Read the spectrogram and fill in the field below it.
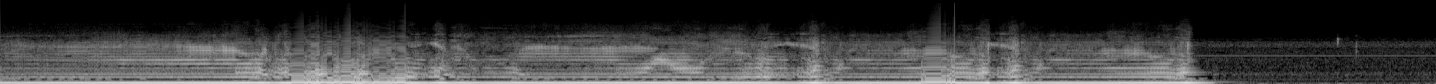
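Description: From 2.92 to 4.05 s, and again from 9.22 to 9.55 s, there is robotic sound from repeated short buffers. New audio was likely reaching the player too slowly, so it covered each gap by replaying the last 10 ms chunk over and over while the real material was skipped. Because that chunk recurs 100 times a second, the sound takes on a fixed, metallic 100 Hz buzz. Roughly 70% of each stretch is repeated, and only a rough outline of the underlying sound comes through.

From 9.85 to 11.85 s, a stream segment is repeated. The player fetched or queued the same stretch of the stream twice, adding about 2 s of time. The audio jumps back with a small blip at the join and then replays that part of the programme before carrying on.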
